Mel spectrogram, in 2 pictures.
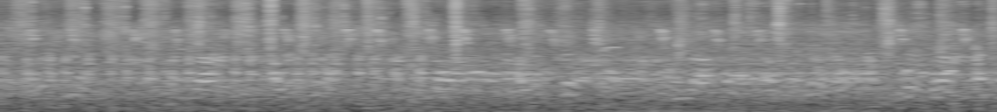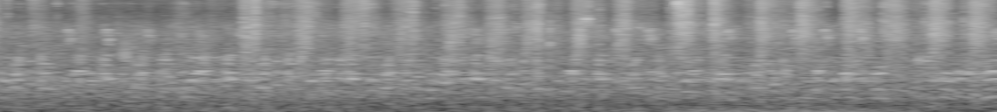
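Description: Metal rake tines scratching as they drag cut grass clippings, in short irregular strokes, with birds calling in the background.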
